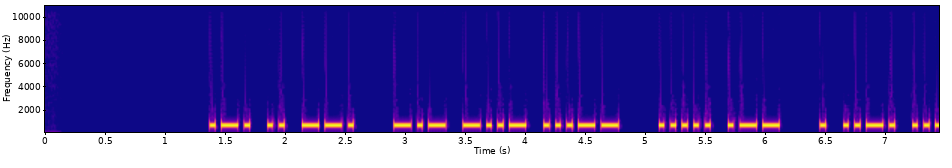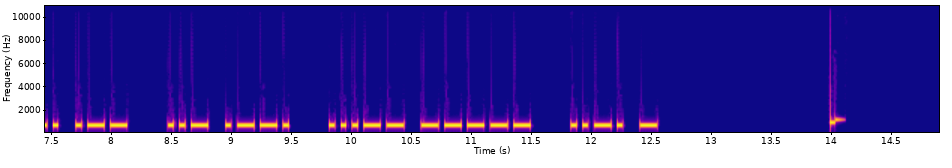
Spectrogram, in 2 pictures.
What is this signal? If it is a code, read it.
Morse code, heard as a keyed tone, about 25 wpm, 700 Hz. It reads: RIG KX3 5W EFHW UP 30 FT
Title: Practice QSO - Exchange 2 - Info - 25wpm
